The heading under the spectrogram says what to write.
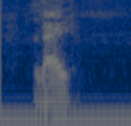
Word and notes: abri: a.bʁi; France

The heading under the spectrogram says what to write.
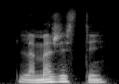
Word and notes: majesté: France; [ma.ʒɛs.te]

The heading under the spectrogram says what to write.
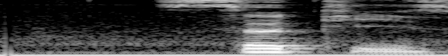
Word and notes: sottise: France (Normandie); /sɔ.tiz/

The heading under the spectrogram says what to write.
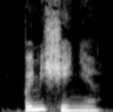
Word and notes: помещение: /pəmʲɪˈɕːenʲɪjə/

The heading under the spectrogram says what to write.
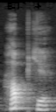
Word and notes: bit: /bɪt/; [bɪt]

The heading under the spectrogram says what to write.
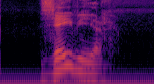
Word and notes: zeewier: /ˈzeːˌʋiːr/

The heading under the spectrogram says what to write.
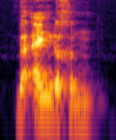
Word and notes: conclude: American English; /kən.ˈkluːd/

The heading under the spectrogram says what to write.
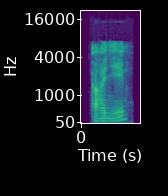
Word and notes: spider: American English; [ˈspaɪ.dɚ]

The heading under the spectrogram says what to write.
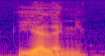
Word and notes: chevreuil: France; /ʃə.vʁœj/

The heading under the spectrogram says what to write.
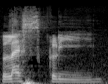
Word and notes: brillant: [bʁi.jɑ̃]; France

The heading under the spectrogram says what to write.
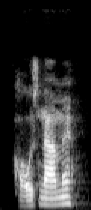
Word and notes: exception: [ɪkˈsɛp.ʃən]; American English

